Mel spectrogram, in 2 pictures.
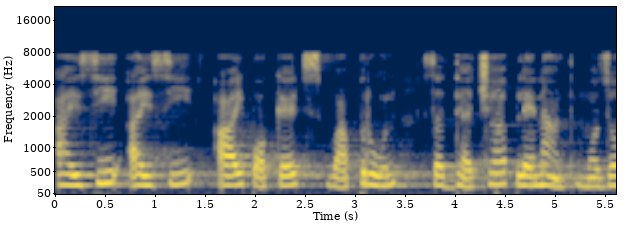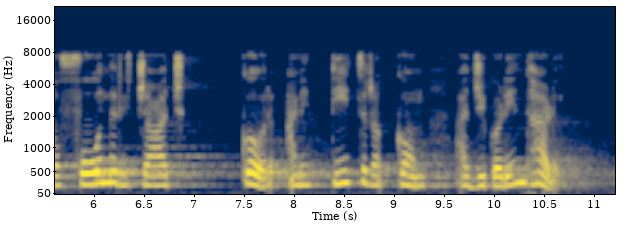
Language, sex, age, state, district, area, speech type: Goan Konkani, female, 30-45, Goa, Canacona, rural, read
